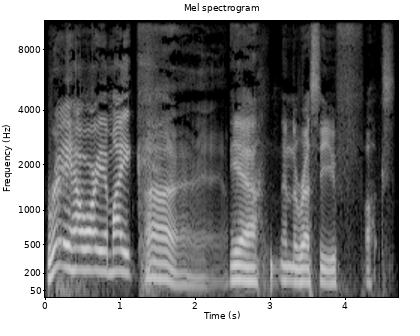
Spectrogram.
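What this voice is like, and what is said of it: Usual voice. Nothing is said of it.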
